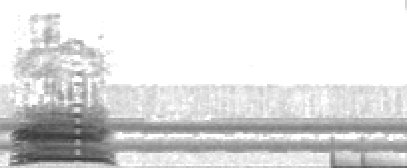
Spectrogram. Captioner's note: crickets, scary music, woman screams, eerie laugh; crickets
